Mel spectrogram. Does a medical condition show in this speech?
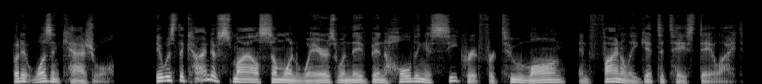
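No.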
